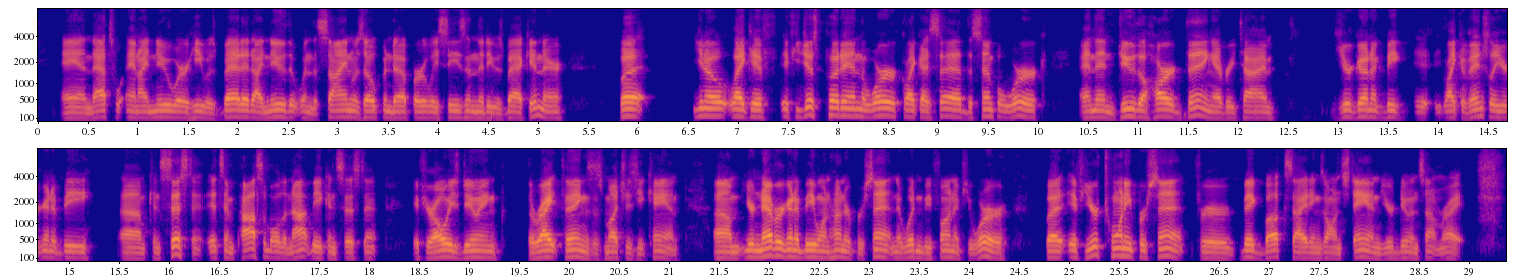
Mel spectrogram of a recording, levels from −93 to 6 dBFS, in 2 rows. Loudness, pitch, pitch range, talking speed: -27 LUFS, 125 Hz, 115-135 Hz, 225 wpm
